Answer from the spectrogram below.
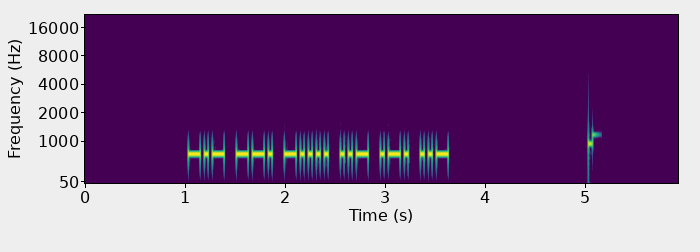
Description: Morse code, heard as a keyed tone, about 32 wpm, 700 Hz. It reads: KG6URU
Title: USA Call Signs - 4x Character Spacing - 30wpm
